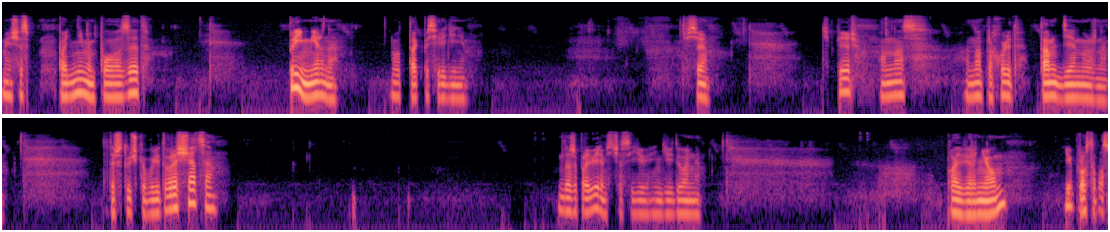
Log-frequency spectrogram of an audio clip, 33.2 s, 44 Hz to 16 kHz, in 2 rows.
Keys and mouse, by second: 9.5 shift+z, 10.3-12.5 middle drag, 13.0 alt+z, 13.4-18.5 middle drag, 19.6-21.1 middle drag, 31.5 r.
